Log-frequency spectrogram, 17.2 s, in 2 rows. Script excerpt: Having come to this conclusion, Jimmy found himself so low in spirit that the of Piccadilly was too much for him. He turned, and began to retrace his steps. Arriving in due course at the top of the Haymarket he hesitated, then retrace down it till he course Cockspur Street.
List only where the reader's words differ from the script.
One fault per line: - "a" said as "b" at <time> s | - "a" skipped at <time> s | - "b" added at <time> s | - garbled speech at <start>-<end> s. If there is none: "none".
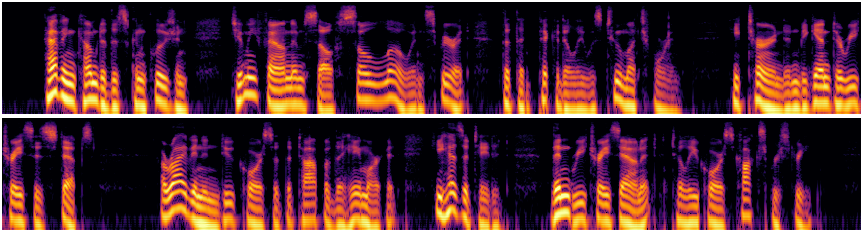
none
